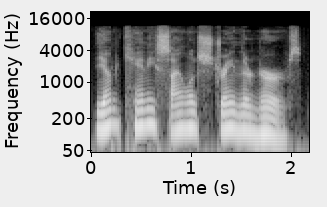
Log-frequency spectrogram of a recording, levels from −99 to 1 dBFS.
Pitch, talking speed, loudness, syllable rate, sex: 125 Hz, 165 wpm, -17 LUFS, 5.9 syllables/s, male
